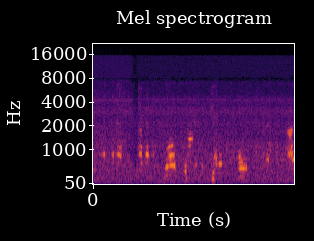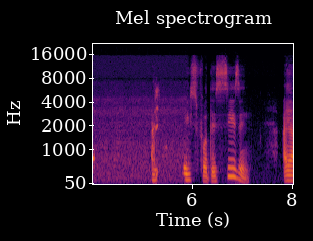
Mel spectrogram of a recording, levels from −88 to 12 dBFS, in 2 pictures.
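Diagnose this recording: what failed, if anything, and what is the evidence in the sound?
Speech suppressed in double talk, at the call-processing stage: the speech dips by as much as about 20 dB from 0.0 to 0.18 s, for most of 1.38 to 4.43 s, and again from 5.3 to 5.9 s. Each dip coincides with a second voice being present, which likely means the echo canceller's double-talk handling attenuated the near talker along with the echo. The dips follow the overlap, so they point away from network packet loss.

The other side's voice leaking through, also in call processing: a second voice sits about 10 dB below the main speech from 0.08 to 3.87 s, then fainter, about 25 dB down, from 4.04 to 5.99 s. This is likely residual loudspeaker echo that the canceller failed to remove from the microphone signal. It overlaps the suppression windows, and the stronger leak early on matches the longest dip. 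That overlap separates it from simple crosstalk or room bleed, which would not cause the main speech to duck.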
